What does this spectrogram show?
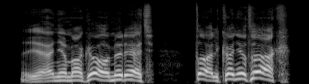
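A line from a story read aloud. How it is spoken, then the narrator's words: Staggering desperate shout. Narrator (Russian): Пошатываясь, выкрикнул карма, когда у него осталось 5% здоровья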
